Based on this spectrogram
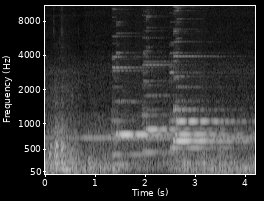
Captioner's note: Sunrise chime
